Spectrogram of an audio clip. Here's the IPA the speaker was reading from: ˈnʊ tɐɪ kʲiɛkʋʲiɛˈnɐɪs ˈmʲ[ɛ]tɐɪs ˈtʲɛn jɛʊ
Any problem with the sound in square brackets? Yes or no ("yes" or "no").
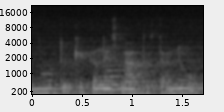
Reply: yes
